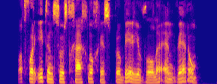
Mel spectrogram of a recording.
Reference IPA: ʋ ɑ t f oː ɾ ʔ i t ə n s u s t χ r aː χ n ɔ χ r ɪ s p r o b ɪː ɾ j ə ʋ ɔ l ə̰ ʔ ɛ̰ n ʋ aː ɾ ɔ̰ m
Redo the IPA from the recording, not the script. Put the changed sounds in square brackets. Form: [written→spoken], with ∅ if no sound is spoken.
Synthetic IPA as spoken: ʋ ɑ t f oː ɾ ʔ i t ə n s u s t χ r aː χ n ɔ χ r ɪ s p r o b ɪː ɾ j ə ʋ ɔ l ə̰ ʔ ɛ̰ n ʋ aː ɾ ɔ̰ m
